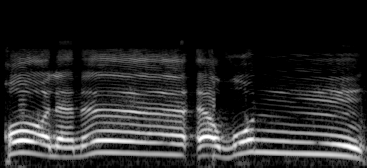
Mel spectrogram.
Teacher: وخلي بالك من الهمز تحقق والظاء المفخمه المضمومه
